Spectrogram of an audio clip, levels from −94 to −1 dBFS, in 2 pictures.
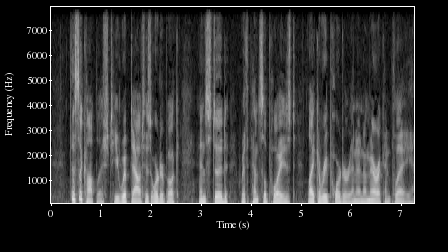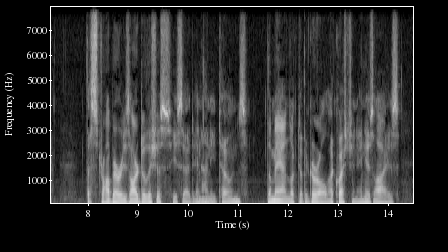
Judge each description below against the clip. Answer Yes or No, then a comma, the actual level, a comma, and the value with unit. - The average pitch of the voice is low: Yes, low, 105 Hz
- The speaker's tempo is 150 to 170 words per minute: Yes, average, 165 wpm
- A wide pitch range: No, average, 3.4 semitones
